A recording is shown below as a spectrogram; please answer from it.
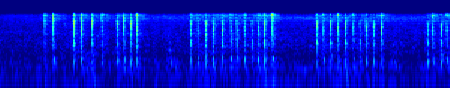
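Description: Computer keyboard typing, faint, in several short bursts of rapid key clicks.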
